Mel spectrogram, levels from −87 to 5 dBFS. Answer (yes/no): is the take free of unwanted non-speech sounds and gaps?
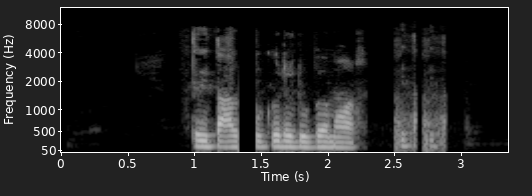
no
